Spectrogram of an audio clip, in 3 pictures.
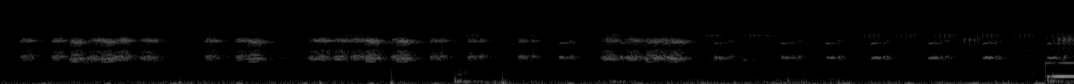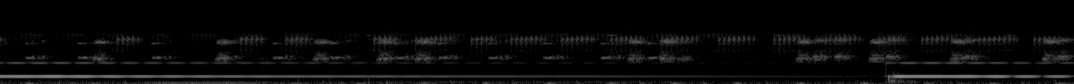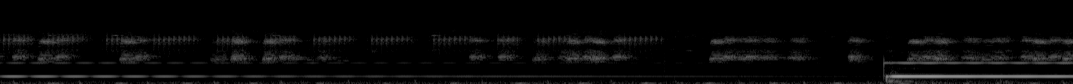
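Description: A chorus of frogs croaking in rapid pulses throughout. About ten seconds in, and again about twenty seconds in, a singing bowl is struck and rings on with one steady tone.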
